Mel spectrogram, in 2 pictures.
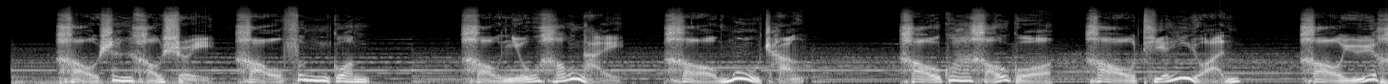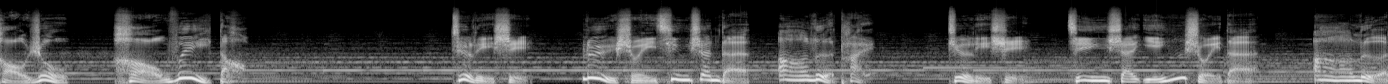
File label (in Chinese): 男 宣传广告; 净土阿勒泰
